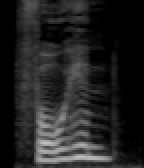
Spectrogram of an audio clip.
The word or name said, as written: forhen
